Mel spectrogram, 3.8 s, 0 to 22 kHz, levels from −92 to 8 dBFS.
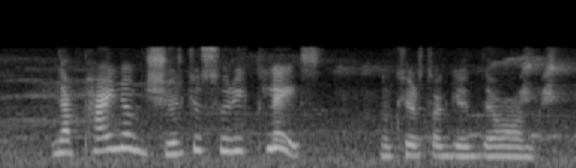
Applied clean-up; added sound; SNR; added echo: none; Chicken, rooster; 15 dB; none.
